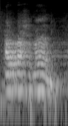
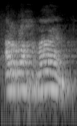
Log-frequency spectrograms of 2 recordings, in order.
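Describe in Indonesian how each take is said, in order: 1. Setelah R ada vokal 'a' biasa. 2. Setelah R ada vokal seperti 'o' yang agak membulat. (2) "gitu ya"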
